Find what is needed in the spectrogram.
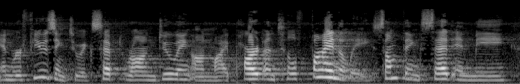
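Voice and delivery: normal talking voice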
